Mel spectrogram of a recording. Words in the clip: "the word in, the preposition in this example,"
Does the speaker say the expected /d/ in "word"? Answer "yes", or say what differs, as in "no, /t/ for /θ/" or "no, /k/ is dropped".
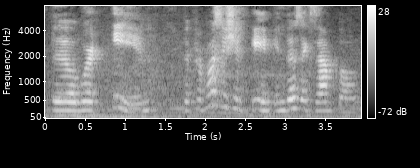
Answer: no, /d/ is dropped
